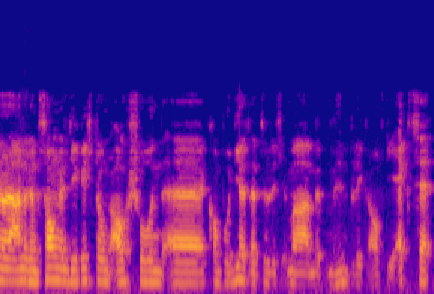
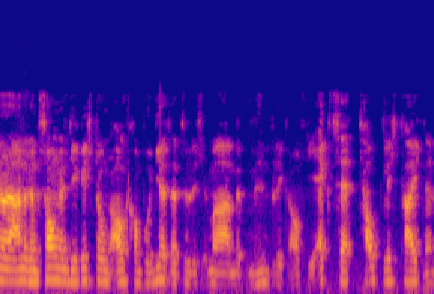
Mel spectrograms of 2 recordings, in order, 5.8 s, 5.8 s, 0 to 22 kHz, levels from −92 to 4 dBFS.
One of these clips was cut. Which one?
second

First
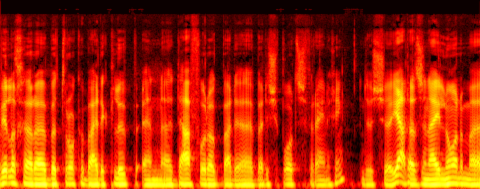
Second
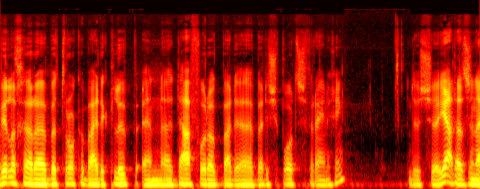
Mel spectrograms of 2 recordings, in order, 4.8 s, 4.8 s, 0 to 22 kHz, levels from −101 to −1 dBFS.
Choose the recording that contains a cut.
first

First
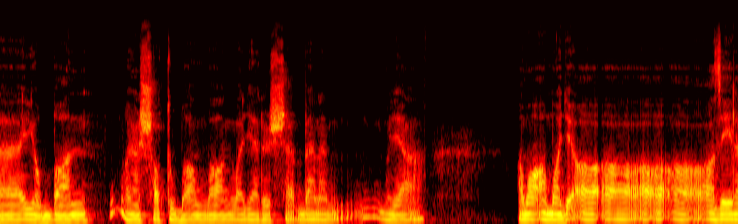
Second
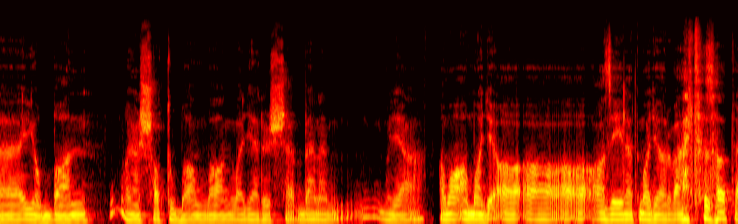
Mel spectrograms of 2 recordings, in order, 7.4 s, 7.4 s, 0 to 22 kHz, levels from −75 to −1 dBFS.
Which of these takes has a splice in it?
second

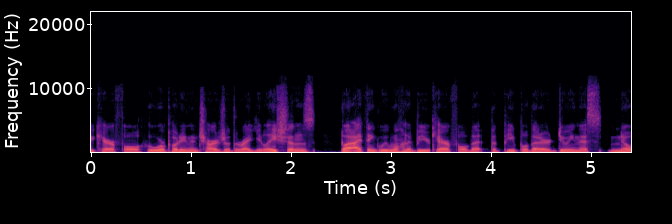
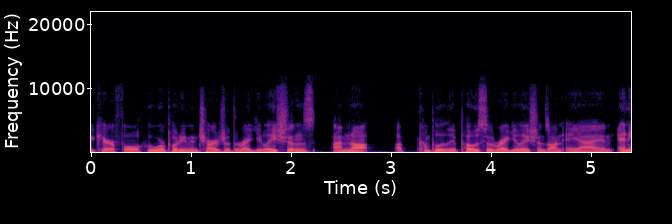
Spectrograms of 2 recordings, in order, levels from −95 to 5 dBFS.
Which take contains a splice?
first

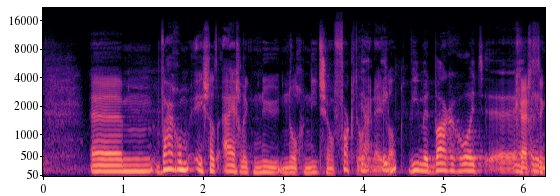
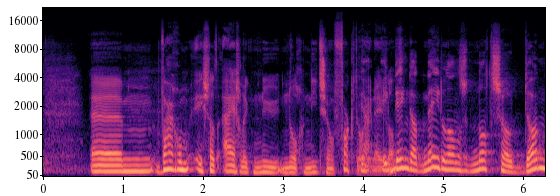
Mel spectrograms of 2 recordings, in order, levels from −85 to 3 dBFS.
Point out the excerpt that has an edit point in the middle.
first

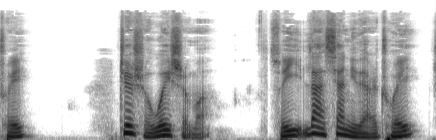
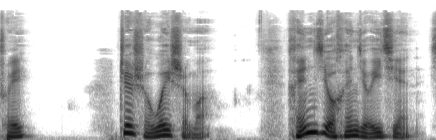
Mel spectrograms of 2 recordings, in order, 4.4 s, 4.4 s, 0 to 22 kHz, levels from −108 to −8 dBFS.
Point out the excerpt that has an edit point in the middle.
first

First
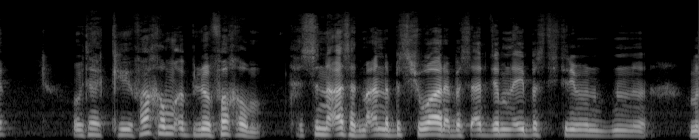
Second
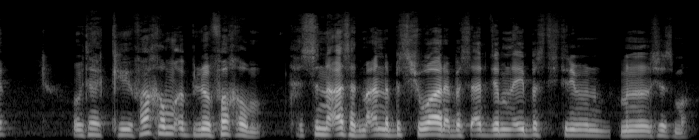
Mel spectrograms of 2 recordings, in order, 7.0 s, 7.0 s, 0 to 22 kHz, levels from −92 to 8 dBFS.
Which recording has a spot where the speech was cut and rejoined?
second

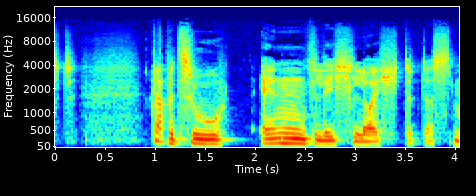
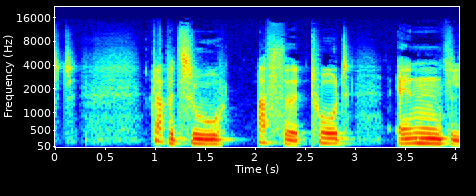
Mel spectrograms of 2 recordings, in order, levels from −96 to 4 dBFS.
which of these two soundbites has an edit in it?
first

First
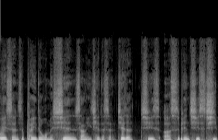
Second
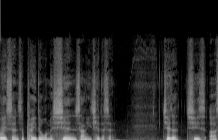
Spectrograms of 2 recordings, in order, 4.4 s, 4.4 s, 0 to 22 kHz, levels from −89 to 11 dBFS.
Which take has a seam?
first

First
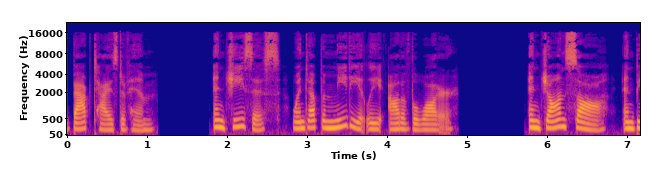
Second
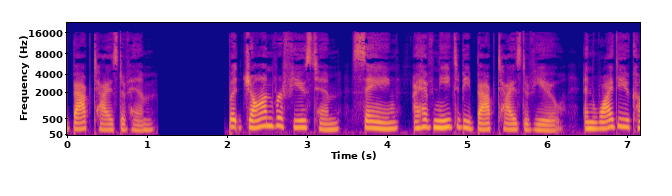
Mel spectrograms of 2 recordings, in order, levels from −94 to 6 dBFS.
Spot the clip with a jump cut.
first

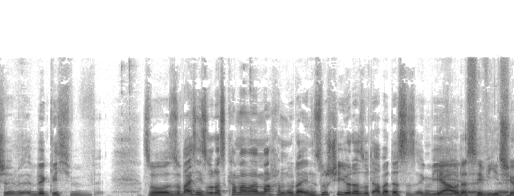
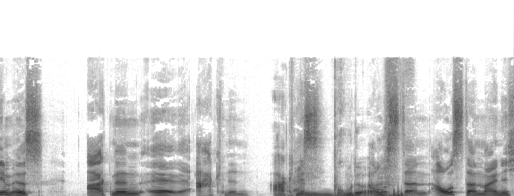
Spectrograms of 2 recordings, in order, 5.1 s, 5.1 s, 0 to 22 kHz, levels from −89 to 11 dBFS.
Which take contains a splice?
first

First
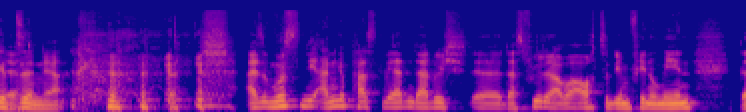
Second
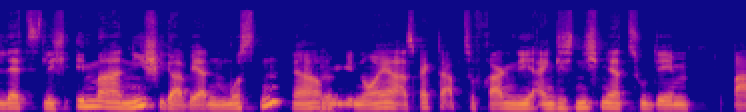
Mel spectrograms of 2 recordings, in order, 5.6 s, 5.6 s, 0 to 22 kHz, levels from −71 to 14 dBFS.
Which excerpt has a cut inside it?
second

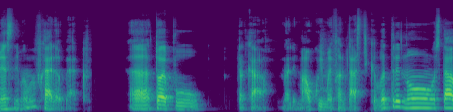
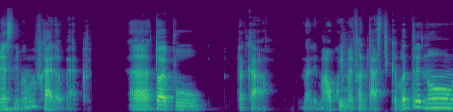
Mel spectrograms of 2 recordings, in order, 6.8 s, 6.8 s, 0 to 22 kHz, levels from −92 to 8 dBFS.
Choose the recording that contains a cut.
first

